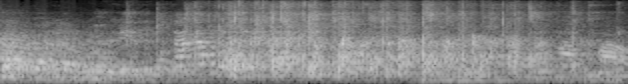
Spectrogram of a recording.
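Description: Teachers at a training session clap together in a sustained patter while voices chatter underneath.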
